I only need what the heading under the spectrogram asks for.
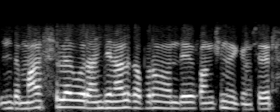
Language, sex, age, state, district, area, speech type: Tamil, male, 18-30, Tamil Nadu, Vellore, rural, conversation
